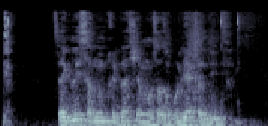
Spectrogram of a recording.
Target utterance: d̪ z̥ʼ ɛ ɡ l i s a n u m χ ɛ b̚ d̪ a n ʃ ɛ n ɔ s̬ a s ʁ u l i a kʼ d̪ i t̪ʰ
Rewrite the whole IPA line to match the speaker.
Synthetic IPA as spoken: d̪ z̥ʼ ɛ ɡ l i s a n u m χ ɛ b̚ d̪ a n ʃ ɛ m ɔ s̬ a z ʁ u l i a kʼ d̪ i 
